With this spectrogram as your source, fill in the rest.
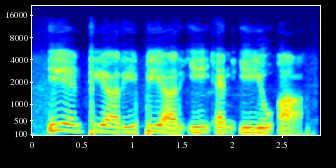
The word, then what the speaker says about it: entrepreneur: The next word is ENTREPRENEUR. The correct pronunciation is entrepreneur.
